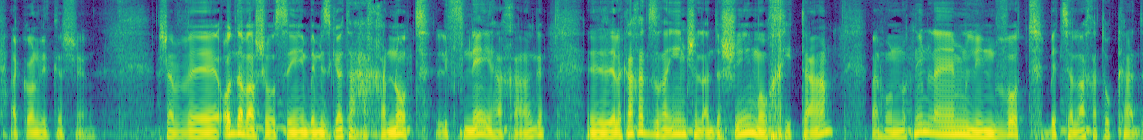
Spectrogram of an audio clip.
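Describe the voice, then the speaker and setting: In a slight American accent, a man with a dark, mellow tone and fairly low pitch speaks fairly slowly with lively intonation. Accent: slight American accent in Hebrew. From Iran. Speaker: Iran expert and lecturer. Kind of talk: casual chat.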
